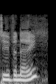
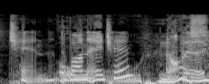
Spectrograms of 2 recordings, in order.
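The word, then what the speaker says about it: De'Von Achane: Uh, I'm going to start off with Deon Aan. Von Aan, he would like his name pronounced.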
